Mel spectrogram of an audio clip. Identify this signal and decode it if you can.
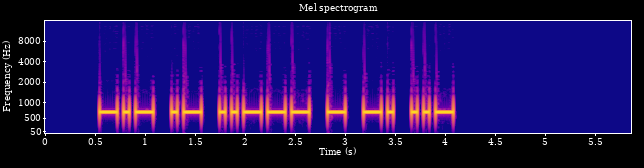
Morse code, heard as a keyed tone, about 20 wpm, 700 Hz. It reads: KA2TNU
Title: USA Call Signs - 6 Characters - Repeated 2x - 20wpm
